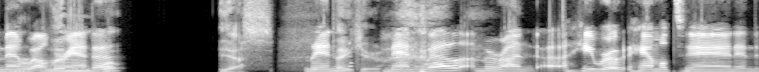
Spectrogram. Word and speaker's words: Lin-Manuel Miranda: Is it, I always say her name wrong. Lin-Manuel Lynn, Miranda. well, yes. Thank you. Lin-Manuel Miranda.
